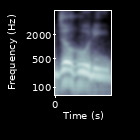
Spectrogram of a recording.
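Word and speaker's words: Djehuti: But we we pronounce it doodi.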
